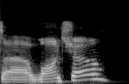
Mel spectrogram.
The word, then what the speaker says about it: Juancho: How do you say his first name? – It's Juancho Hernan Gomez.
